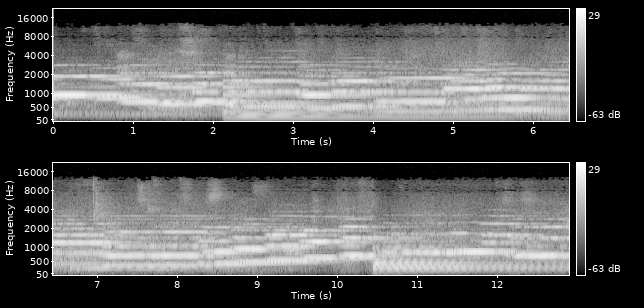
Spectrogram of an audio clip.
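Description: ROLI Seaboard synthesizer playing improvised, sustained chords with a melody line above them. The chords change about two seconds in and again near the end, and just before that last change a note slides upward.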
